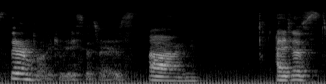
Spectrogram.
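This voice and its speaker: A woman with a medium pitch talks in an animated tone, with ordinary pitch variation. Noticeable background noise and audible room echo surround her. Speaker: crafting vlogger. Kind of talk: casual vlog talk. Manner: loud. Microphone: no microphone, camera mic.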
